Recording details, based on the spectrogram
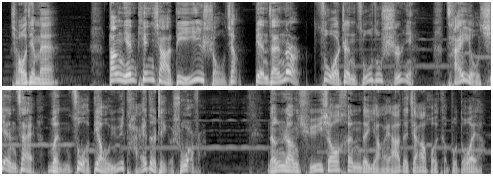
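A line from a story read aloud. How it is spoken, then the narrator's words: Suppressing laughter. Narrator (Chinese): 徐凤年忍住笑意，眯眼道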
